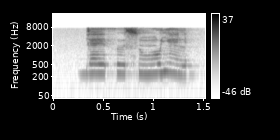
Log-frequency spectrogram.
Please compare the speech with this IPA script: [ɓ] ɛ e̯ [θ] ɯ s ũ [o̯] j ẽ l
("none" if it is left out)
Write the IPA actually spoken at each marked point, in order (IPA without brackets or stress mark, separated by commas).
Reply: ɡ, θ, o̯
